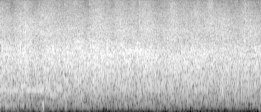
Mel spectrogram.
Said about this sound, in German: Komm, wir geben dem Herrn mal einen Applaus. Amen.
